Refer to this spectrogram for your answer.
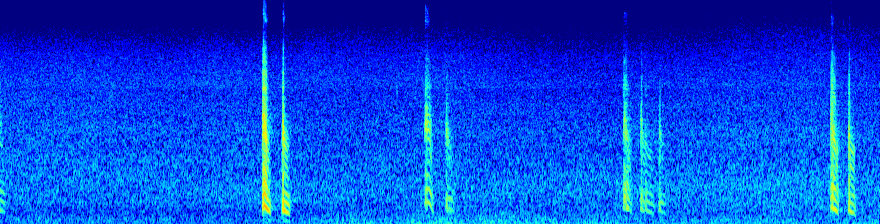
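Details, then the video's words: Frogs in a swamp at night repeat short, raspy, quack-like notes in pairs and triplets separated by several seconds of quiet background noise. "Natural Ambient Sounds Of Frogs At Night"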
